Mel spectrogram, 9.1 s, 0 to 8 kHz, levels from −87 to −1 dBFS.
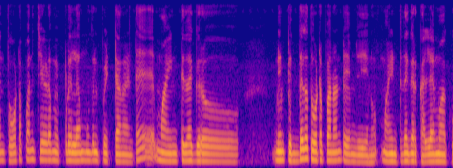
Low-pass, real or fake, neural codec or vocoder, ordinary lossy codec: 7.2 kHz; real; none; none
